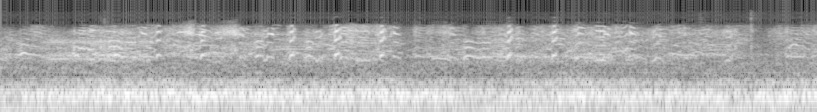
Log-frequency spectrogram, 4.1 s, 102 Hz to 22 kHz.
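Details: Geese in the Ochsenmoor nature reserve in autumn 2022, a few days before migrating south; a dense flock gives overlapping nasal honks without pause, over a steady low droning hum.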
